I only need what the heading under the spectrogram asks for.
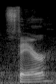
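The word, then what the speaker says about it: Faire: backed a company called fair is fa ir e spelled with the French word and they raised the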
